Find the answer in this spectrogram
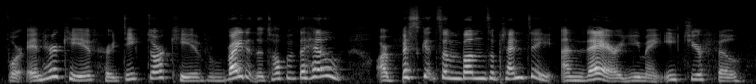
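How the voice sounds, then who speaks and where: A woman's voice: fairly high pitch, very animated, moderate pace. A woman voicing a crafty female duck in a rhyming picture book, coaxing with emphasis.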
